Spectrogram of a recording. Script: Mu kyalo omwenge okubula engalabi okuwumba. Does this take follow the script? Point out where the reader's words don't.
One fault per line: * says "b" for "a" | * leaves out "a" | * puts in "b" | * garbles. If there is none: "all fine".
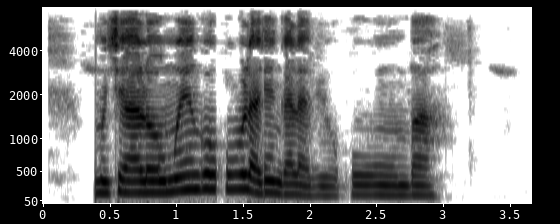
all fine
